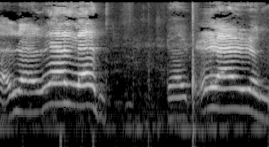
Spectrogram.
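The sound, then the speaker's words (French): A baby girl babbles in two long, sing-song vocal bursts separated by a short pause, fairly loud, with high harmonic coos rising and falling; no adult speech. “Et si bébé pouvait parler, elle vous dirait sûrement.”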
